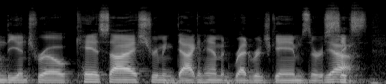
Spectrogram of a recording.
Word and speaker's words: Dagenham: And you got eaten alive in the comments which is telling you to pronounce it right. And it's called Dagenham, right?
